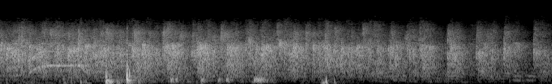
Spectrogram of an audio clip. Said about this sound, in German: Wunderbar, geben wir doch diesen zwei Müttern einen Applaus.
